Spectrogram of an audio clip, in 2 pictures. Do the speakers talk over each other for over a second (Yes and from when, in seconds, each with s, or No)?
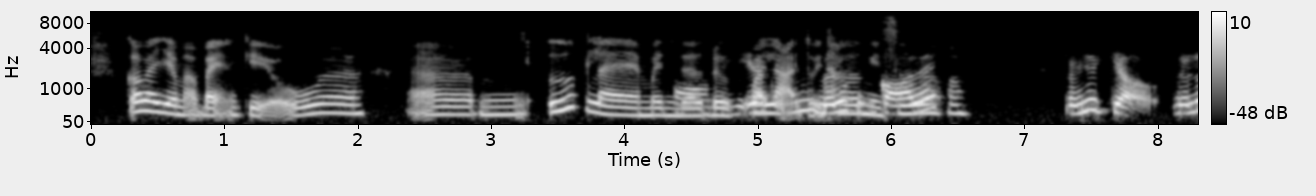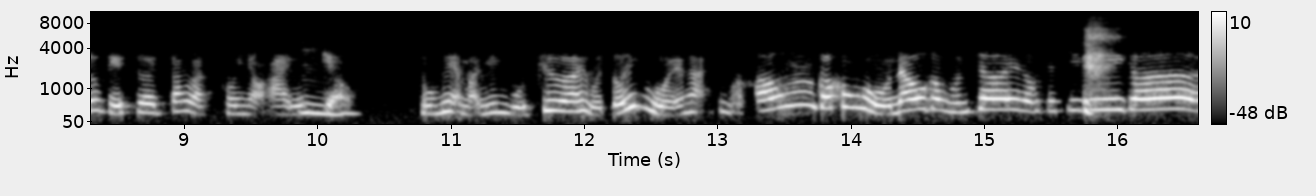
Yes, from 4.4 s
